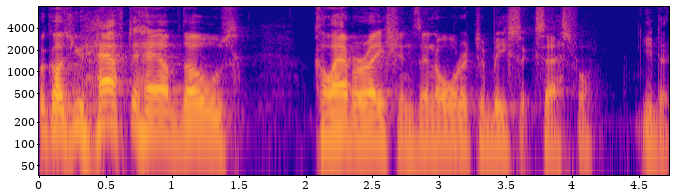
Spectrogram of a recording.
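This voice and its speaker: A man with a Southern US accent, in a very clean recording with a silent background. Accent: Southern US (Georgia). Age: 60s. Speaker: county commissioner. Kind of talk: interview.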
